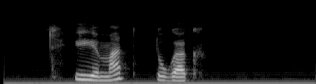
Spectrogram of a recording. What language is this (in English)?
Mari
